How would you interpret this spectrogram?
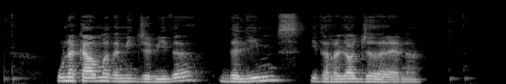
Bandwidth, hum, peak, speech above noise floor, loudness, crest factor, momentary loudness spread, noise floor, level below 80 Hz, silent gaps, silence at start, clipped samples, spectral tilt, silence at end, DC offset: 11.5 kHz; none; 0 dBFS; 37 dB; -20 LUFS; 22 dB; 14 LU; -56 dBFS; -62 dBFS; none; 0.1 s; under 0.1%; -6.5 dB/octave; 0.85 s; under 0.1%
